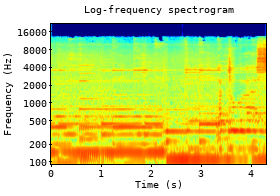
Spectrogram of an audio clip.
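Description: Solo acoustic guitar played in an instrumental passage between sung lines, sustained chords ringing and changing a few times.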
